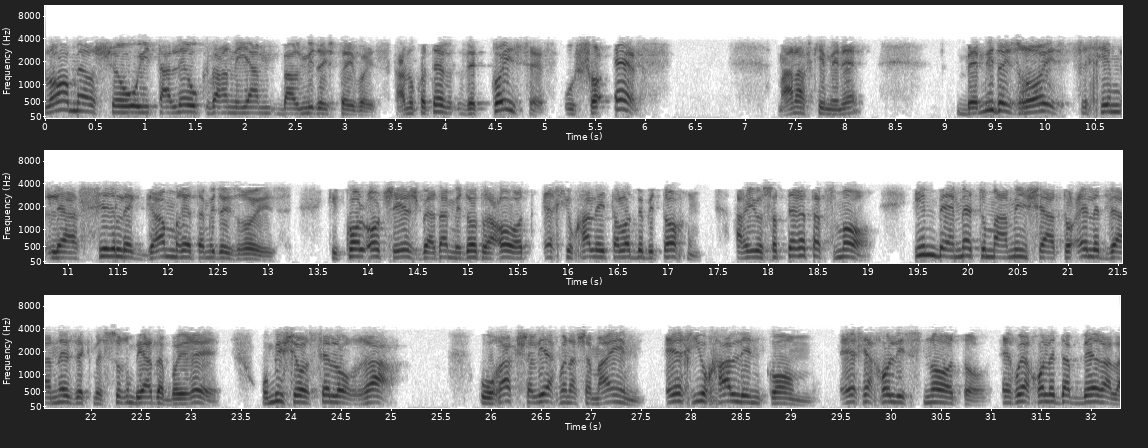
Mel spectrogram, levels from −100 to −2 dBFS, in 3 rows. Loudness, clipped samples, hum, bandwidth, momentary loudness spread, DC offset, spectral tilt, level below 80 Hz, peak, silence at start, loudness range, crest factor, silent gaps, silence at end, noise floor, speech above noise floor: -26 LUFS; under 0.1%; none; 4.4 kHz; 9 LU; under 0.1%; -9.5 dB/octave; -68 dBFS; -8 dBFS; 0 s; 3 LU; 18 dB; none; 0 s; -74 dBFS; 48 dB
